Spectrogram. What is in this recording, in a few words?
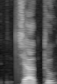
"chatu", Cusco Quechua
